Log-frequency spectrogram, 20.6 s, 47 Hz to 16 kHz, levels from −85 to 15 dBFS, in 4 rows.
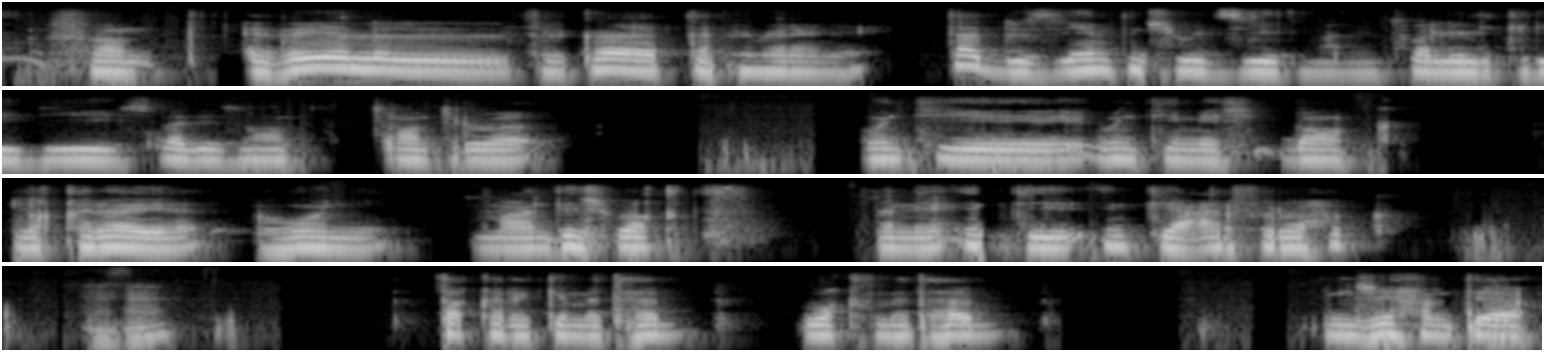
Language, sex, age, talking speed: Arabic, male, 20-39, 110 wpm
